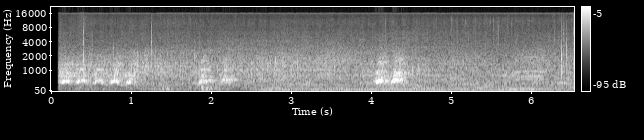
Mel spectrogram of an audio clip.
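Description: A dog barking: a quick run of four short barks, then single barks about two seconds in and about four seconds in.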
